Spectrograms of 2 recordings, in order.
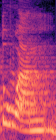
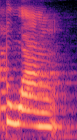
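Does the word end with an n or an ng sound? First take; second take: n; ng. First: The word ends with an n sound. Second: The word ends with an ng sound. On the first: "kalau bilang tuan" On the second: "jadinya tuang"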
